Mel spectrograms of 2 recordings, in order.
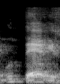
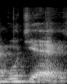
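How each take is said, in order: First: No 'ee' sound follows the T. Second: An 'ee' sound follows the T. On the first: The speaker calls it right. "É Guterres o nome do cara" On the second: The speaker calls it wrong. "não é Gutierrez, viu? Muita gente fala Gutierrez"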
